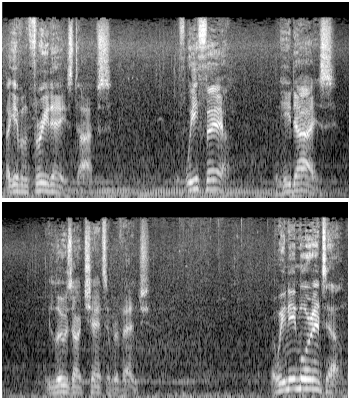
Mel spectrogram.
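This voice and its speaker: A blunt mercenary commander. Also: male voice, medium pitch, very animated, slow pace, long pauses, noisy background. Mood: low, steady. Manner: blunt, clipped, matter-of-fact briefing. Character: gruff male mercenary commander briefing a soldier. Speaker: commander giving a mission briefing. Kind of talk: video game cutscene acting.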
